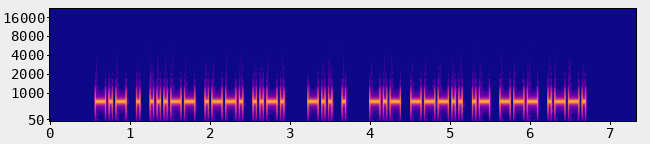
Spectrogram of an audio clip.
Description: Morse code, heard as a keyed tone, about 28 wpm, 700 Hz. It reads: KE3PF DE K8AOP
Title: USA Callsign DE Callsign - 5 Characters - 28wpm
